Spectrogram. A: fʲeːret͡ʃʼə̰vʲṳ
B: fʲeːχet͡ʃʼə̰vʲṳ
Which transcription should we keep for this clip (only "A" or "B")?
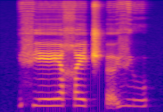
B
